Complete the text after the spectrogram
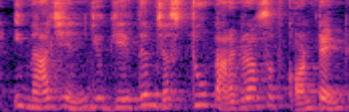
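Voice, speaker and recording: A woman speaks at a moderate pace in a medium-pitched voice with fairly even intonation. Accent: Indian. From India. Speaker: instructional designer and author. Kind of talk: podcast talk. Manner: unscripted, casual.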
